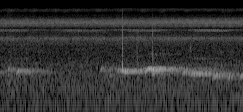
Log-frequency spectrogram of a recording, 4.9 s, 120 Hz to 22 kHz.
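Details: In the jungle of north Borneo, Sabah, in 2011, gibbons give long, mid-pitched hooting notes that swell and lift slightly toward the middle, over a high, steady insect buzz.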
